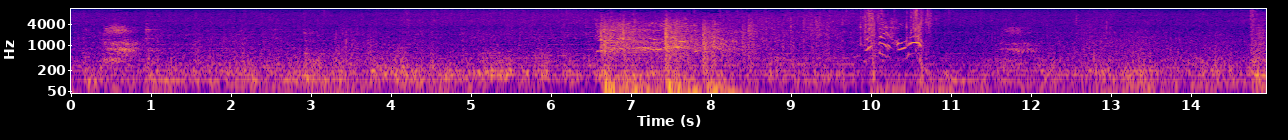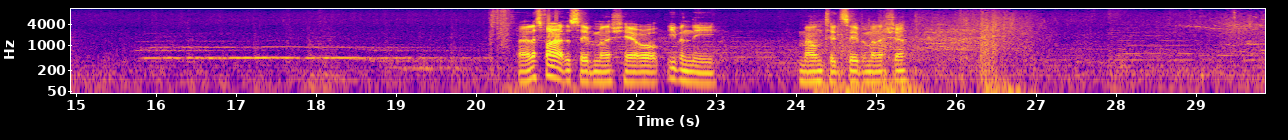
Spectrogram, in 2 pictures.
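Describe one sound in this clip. A battle rages with the distant clamour of fighting soldiers.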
